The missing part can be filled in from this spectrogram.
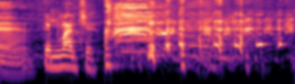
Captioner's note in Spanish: todos ríen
